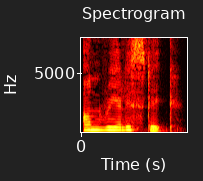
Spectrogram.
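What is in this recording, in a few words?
"unrealistic", British English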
